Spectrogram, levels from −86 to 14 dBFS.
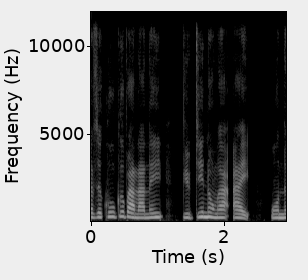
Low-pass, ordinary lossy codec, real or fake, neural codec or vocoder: none; none; fake; codec, 24 kHz, 6 kbps, HILCodec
